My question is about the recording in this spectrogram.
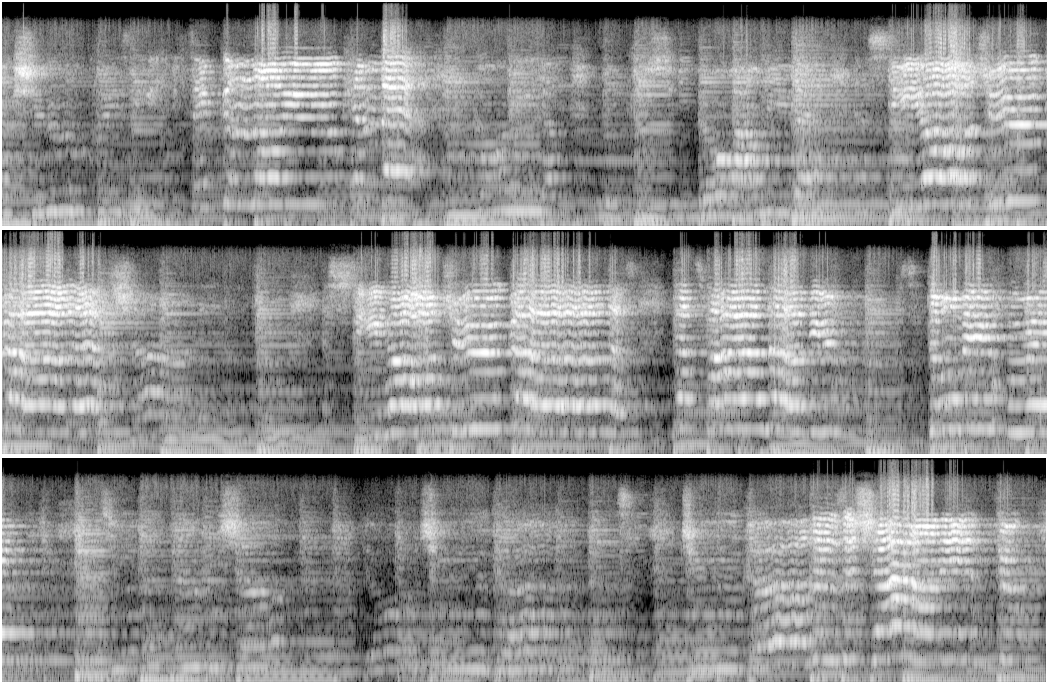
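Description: A woman singing a song live into a microphone while strumming an acoustic guitar, her voice coming in phrases of a few seconds with short breaks, over steady guitar chords.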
